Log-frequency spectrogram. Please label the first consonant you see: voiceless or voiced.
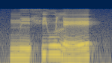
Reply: voiced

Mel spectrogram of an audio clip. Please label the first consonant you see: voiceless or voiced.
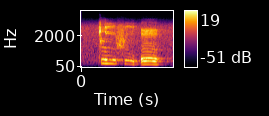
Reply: voiceless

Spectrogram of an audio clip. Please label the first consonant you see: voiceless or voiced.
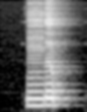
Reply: voiced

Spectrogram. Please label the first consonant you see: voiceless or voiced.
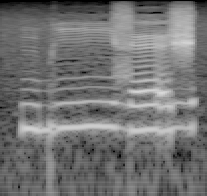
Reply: voiced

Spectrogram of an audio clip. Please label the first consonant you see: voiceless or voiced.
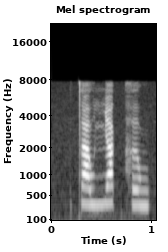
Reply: voiceless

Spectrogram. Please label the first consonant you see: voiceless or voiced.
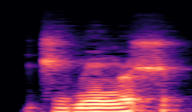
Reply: voiceless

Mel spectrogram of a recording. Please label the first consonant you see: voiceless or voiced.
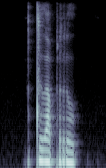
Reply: voiceless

